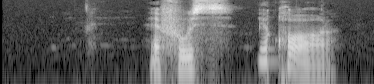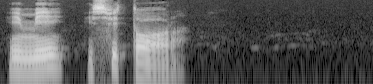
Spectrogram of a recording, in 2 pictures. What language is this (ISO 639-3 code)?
kab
